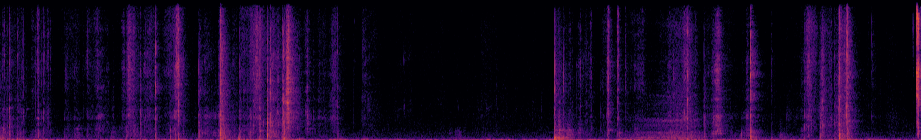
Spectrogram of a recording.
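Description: Oracle cards drawn from a deck and flipped over one after another, giving soft papery snaps and slides in scattered bursts at close range, with no voice heard.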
